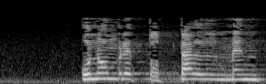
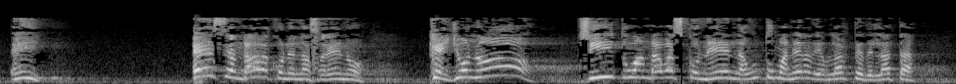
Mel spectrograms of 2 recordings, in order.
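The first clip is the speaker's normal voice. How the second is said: higher, pointed accusation; accusing bystander; 6 semitones higher than usual. Acted. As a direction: call him out, sure of it. Otro acusa a Pedro. (acusación aguda y segura)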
